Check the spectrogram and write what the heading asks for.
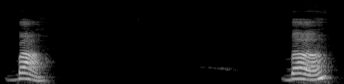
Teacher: दोनों होठों के जुड़ने से अदा होता है · با دونوں ہونٹوں کے جڑنے سے ادا ہوتا ہے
